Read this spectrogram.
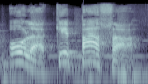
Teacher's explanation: A diferencia del seseo, que pronuncia solamente el sonido s y no el sonido th, el ceceo sustituye todas las s con el sonido th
